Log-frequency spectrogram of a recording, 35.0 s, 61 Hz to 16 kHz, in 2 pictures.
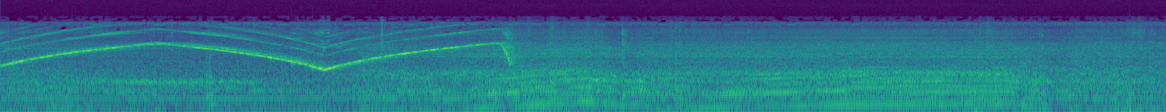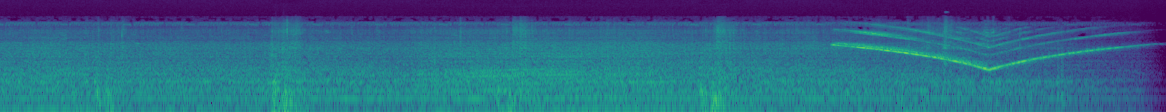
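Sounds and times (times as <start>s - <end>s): ambulance siren: 0.0s - 8.2s, 29.8s - 34.9s
vehicle engine and road noise: 0.0s - 34.9s.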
